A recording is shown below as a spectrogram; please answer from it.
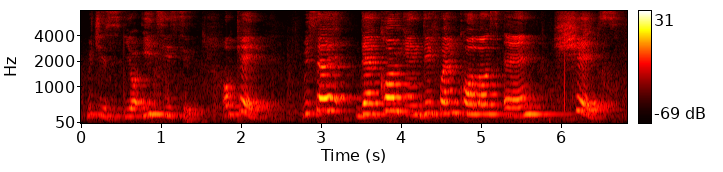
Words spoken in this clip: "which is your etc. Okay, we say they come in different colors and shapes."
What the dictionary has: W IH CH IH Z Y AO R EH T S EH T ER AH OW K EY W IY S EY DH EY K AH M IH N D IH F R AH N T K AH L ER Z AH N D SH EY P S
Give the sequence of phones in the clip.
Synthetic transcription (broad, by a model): W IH CH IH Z Y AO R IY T IY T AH OW K EY W IY S EY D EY K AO M IH N D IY F R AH N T K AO L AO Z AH N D SH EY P S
